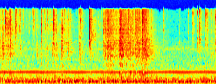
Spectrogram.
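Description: A utility blade carves into the scored surface of a solid, hand-sized pink opaque soap bar, crumbling small cubes off it. Soft, continuous crisp scratching and cutting are heard, with bright little crackles and one sharper click near the middle, over a faint steady hum.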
